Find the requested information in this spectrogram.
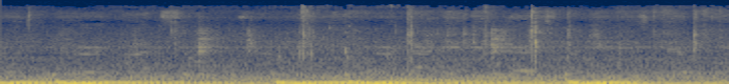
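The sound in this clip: Steady low road rumble inside a moving car, heard during a work drive by a company driver, with a dense engine and tire drone and a few broader swells in loudness, no talk.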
